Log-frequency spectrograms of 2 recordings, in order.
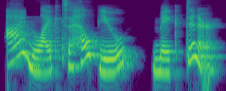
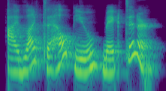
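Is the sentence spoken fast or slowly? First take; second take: slowly; fast. First: The sentence is spoken slowly and carefully. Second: The sentence is spoken fast and naturally. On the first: "The first time I'll say it slowly" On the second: "I'll say it like a native speaker, speed"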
